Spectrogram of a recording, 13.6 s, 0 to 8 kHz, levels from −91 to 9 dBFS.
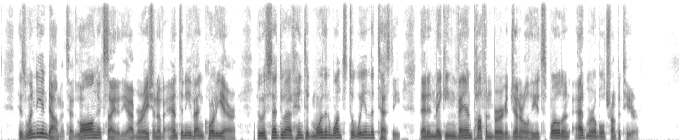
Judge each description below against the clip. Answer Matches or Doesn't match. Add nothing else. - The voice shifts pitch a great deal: Matches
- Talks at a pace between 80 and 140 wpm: Doesn't match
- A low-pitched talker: Matches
